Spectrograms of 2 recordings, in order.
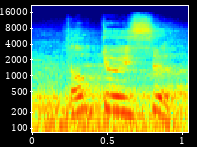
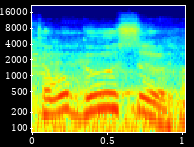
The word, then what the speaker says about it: tavuk göğsü: How do you pronounce tavuk goksu? Tavuk göğsü. Gusu. Bravo. Okay, tavuk gusu. Okay. Yeah, difficult for English speakers.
